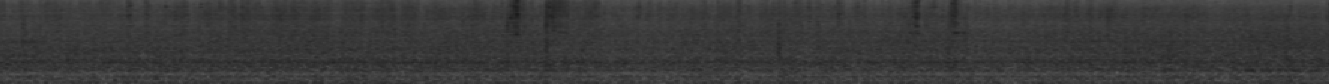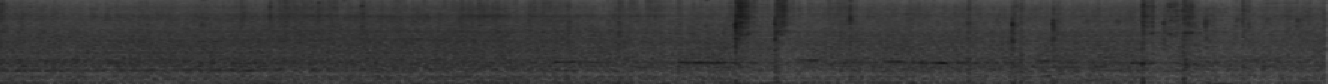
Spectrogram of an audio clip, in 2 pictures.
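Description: Steady running noise of a small passenger ride train, heard from its open passenger car: a low engine hum over an even rumble.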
